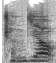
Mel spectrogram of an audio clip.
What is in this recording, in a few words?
"cheng2jiao4", Chinese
